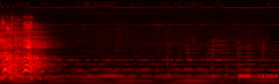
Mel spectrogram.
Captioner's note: Jeff cries loudly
